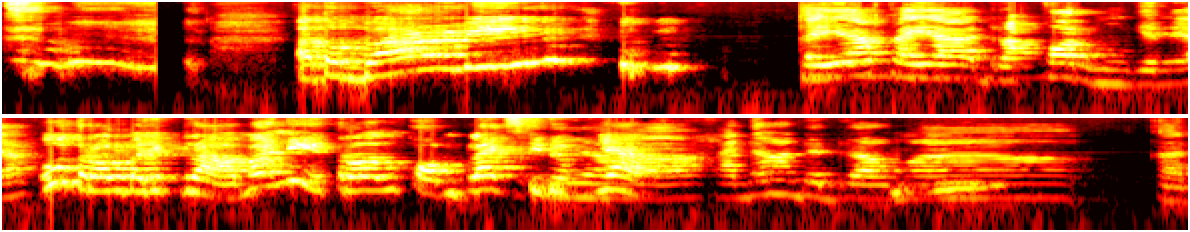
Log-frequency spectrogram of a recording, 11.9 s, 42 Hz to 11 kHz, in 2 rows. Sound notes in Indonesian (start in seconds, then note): 0.7 terkesiap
